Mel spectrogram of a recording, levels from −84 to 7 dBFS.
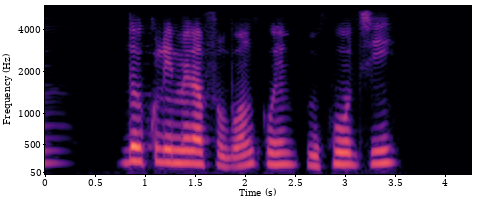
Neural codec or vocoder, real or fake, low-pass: codec, 16 kHz, about 1 kbps, DyCAST, with the encoder's durations; fake; 5.4 kHz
